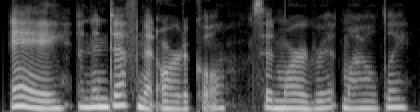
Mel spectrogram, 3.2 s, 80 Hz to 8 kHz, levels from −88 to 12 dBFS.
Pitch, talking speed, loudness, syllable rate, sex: 205 Hz, 135 wpm, -16 LUFS, 5.9 syllables/s, female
